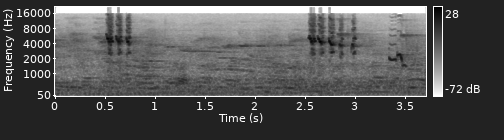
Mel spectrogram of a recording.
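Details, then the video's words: Kacer, the Oriental magpie-robin, giving basic LDA-style song: two short bursts of rapid harsh stuttered notes about two seconds apart and a brief soft call, over low background chatter. "Suara Dasar KACER LDA (Langit Di Atas Awan)"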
